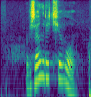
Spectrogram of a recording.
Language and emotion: Russian, neutral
